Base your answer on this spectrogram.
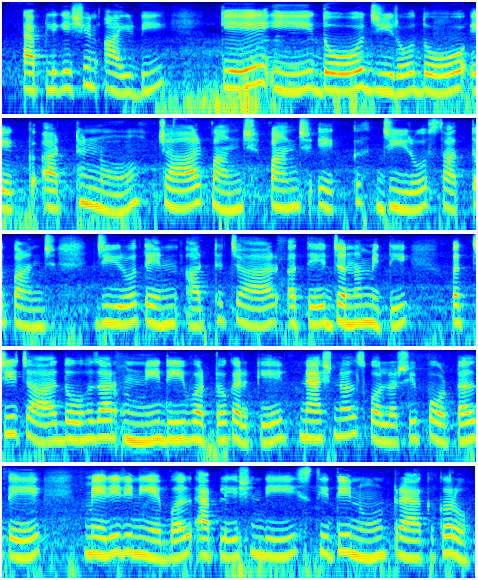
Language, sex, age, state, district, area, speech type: Punjabi, female, 18-30, Punjab, Pathankot, rural, read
